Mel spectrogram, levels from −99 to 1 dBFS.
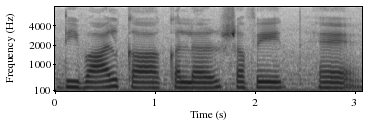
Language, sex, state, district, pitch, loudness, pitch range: Hindi, female, Chhattisgarh, Raipur, 190 Hz, -14 LUFS, 185-195 Hz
